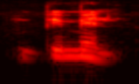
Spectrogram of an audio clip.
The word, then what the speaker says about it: women: तो जाहिर सी बात है यहाँ पर वुमेन नहीं होकर के क्या हो जाएगा, विमेन हो जाएगा। क्या स्पेलिंग हो जाएगा? विमेन। इसको विमेन पढ़ते हैं, वुमेन नहीं पढ़ते हैं, विमेन।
